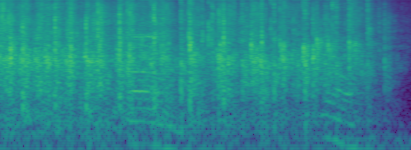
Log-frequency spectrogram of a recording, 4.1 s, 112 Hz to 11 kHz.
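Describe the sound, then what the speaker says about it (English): Crowd applause at a jiu-jitsu 3rd degree black belt promotion, a steady wash of clapping from a room full of people with voices talking and cheering over it, fading out at the end. "round of applause, man"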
